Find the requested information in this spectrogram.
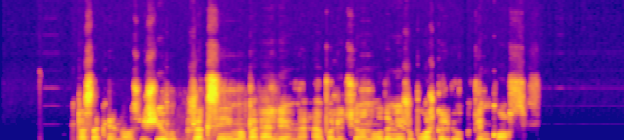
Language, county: Lithuanian, Vilnius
